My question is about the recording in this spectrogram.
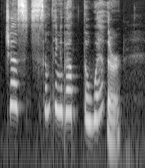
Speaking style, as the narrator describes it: said Dale weakly

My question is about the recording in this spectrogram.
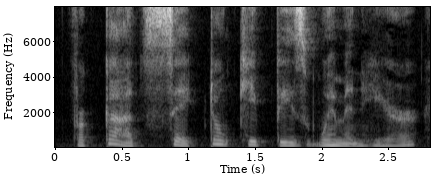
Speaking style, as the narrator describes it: he pleaded in a low, tense voice

